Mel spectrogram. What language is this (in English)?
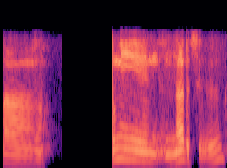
Konkani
